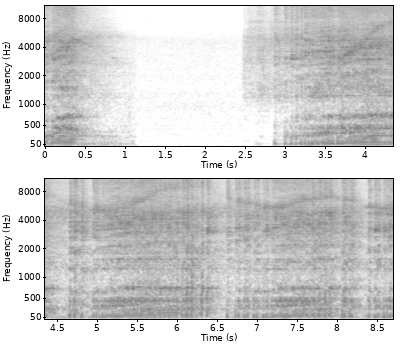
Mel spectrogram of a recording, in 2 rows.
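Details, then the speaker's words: Mitsubishi 3000GT VR4 twin-turbo 6G72 V6, new engine first start: catches, cuts out for a couple of seconds, restarts with uneven lumpy clatter; owner says timing way out, suspects something unplugged, not all cylinders firing. "It should at least idle long enough for me to get over here and mess with that. Something's not right."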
